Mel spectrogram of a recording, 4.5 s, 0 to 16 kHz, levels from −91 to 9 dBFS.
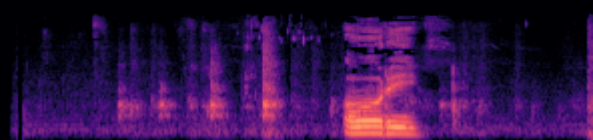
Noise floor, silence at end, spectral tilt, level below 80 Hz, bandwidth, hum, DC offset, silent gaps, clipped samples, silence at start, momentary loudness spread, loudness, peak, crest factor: -59 dBFS; 0 s; -6.5 dB/octave; -66 dBFS; 10.5 kHz; none; under 0.1%; none; under 0.1%; 0.9 s; 26 LU; -20 LUFS; -4 dBFS; 20 dB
